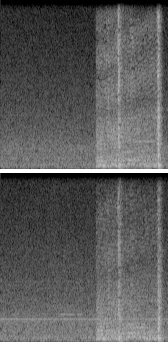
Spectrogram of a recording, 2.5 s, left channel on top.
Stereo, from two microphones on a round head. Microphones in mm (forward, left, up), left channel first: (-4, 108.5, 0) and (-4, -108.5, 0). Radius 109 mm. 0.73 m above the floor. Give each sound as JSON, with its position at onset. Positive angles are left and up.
{"t": 1.4, "sound": "footsteps", "side_deg": 20, "distance_m": 0.7}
